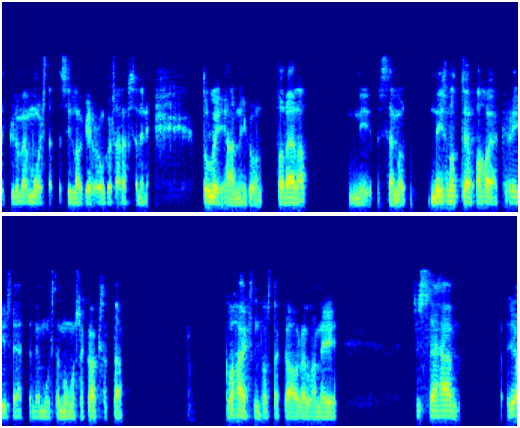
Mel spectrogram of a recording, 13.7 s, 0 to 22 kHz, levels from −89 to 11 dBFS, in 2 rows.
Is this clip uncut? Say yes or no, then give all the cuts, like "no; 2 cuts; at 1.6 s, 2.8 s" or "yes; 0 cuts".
yes; 0 cuts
